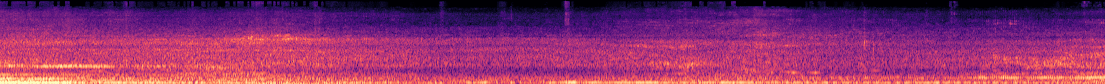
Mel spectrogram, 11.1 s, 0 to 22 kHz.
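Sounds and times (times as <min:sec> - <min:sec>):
road noise: 0:00.0 - 0:11.0
vehicle engine running: 0:00.0 - 0:11.0.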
